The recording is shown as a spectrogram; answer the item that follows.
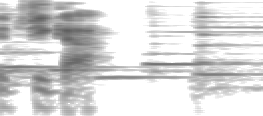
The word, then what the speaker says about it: Ichika: you are sakura and ichika I'm probably saying the last one wrong you can correct me i-c-h-i-k-a um you said it right as well as uh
